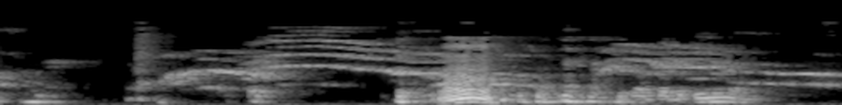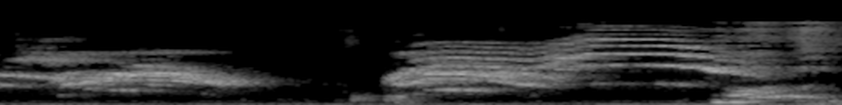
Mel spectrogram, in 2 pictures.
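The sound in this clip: A cat meowing in long, wavering, moan-like cries. Several drawn-out calls come one after another, with a short pause partway through.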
